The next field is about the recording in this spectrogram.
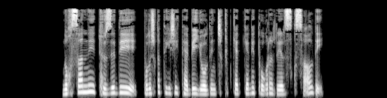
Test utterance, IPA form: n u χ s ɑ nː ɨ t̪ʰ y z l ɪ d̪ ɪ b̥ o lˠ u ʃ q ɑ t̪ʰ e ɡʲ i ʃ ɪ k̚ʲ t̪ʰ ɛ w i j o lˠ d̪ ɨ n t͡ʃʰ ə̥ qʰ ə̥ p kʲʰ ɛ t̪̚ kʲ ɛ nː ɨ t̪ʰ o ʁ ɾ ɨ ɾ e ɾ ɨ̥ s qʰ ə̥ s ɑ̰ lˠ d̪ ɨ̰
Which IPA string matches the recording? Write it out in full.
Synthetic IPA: n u χ s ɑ nː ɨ t̪ʰ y z l ɪ d̪ ɪ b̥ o lˠ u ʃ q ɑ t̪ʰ e ɡʲ i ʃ ɪ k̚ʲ t̪ʰ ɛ b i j o lˠ d̪ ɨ n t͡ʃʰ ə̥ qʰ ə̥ p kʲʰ ɛ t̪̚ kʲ ɛ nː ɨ t̪ʰ o ʁ ɾ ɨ ɾ e ɾ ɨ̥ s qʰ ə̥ s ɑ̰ lˠ d̪ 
